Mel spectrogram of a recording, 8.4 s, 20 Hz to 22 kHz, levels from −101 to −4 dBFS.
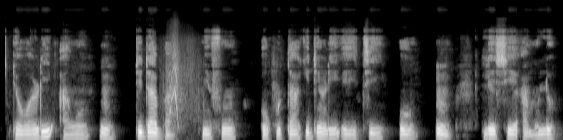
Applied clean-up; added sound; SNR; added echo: classical method log-MMSE.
